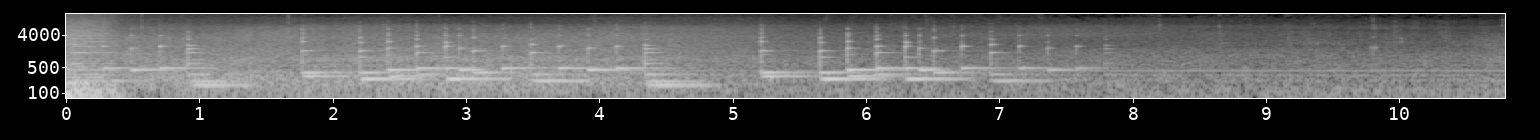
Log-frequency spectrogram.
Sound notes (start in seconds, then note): 1.7 phone rings; 8.0 wave noises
